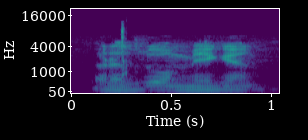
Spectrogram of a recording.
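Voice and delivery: normal talking voice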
